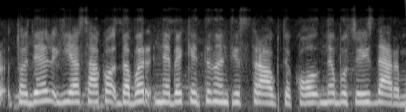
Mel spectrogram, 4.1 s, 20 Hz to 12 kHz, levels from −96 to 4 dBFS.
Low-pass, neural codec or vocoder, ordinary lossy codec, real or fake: 7.2 kHz; none; Opus, 16 kbps; real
